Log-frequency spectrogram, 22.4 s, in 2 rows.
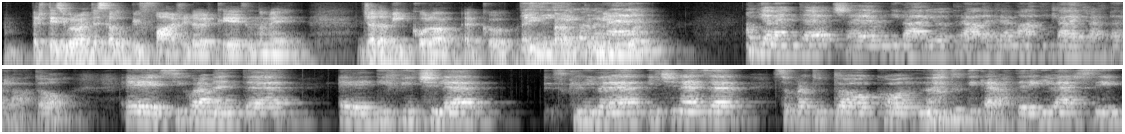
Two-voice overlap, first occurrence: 5.2 s

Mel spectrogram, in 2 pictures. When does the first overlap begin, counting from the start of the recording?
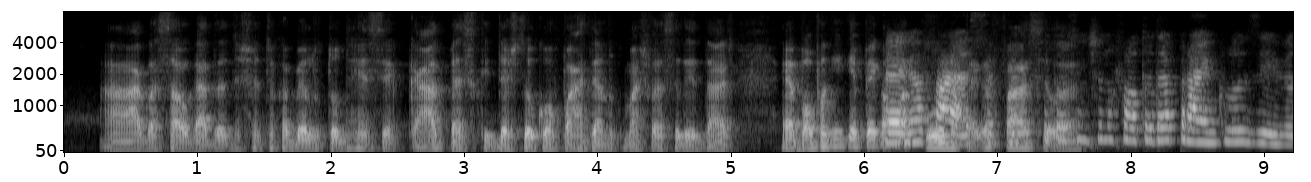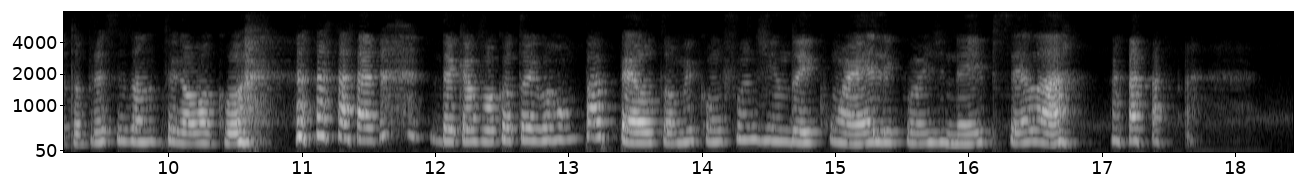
6.2 s

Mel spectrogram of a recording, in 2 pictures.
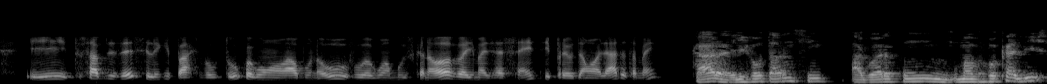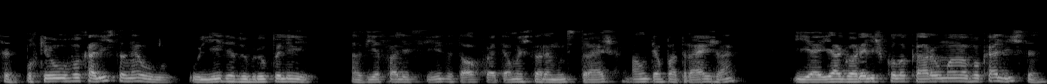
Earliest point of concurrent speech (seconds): none

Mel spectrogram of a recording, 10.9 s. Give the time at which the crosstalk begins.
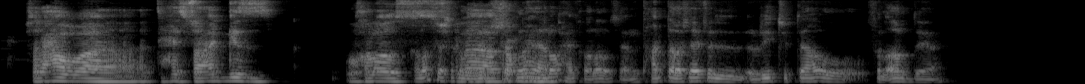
4.1 s

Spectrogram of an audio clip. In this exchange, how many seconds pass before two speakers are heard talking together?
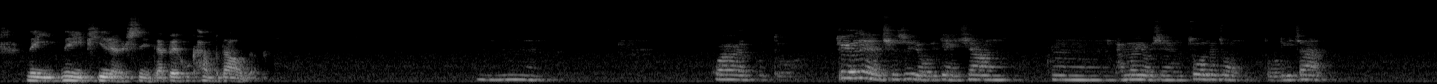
none

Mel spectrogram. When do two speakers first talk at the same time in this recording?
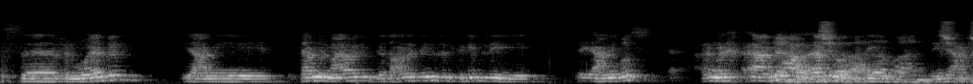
7.7 s

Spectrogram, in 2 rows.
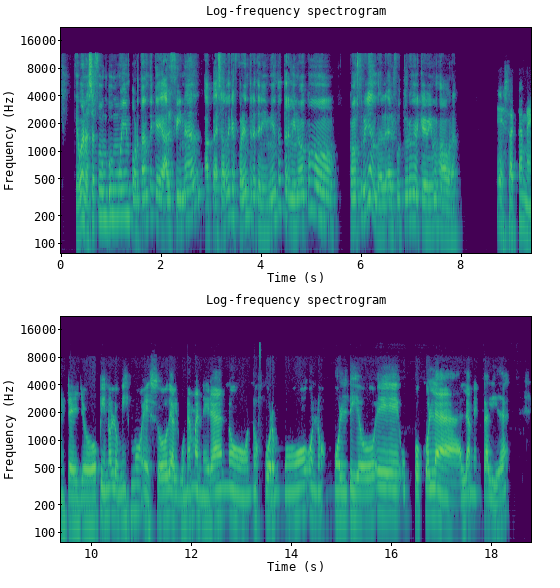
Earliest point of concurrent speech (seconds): none

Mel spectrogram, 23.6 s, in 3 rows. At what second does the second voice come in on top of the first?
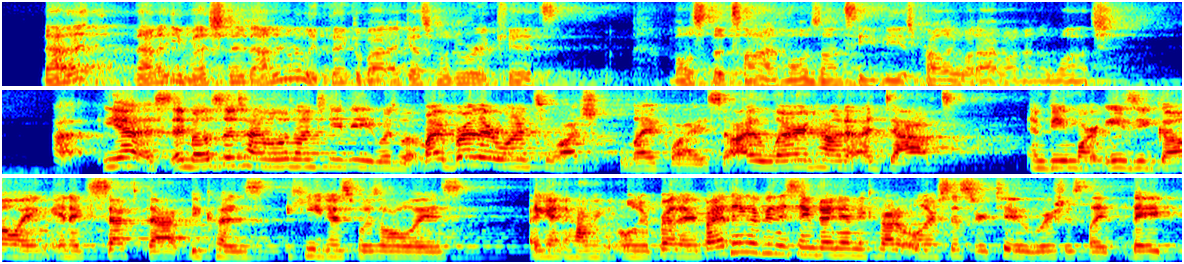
none

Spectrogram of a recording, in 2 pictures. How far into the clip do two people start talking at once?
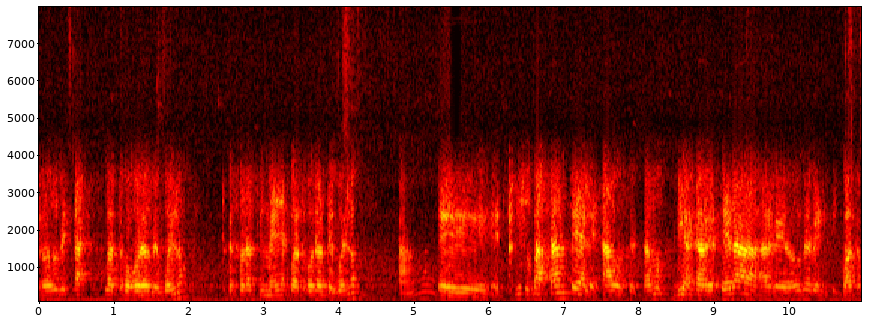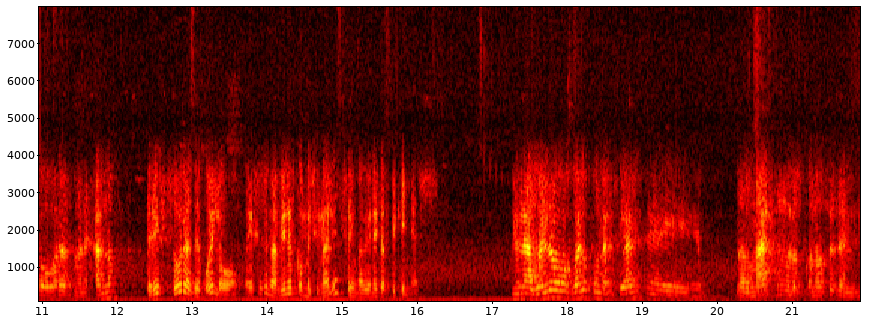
none

